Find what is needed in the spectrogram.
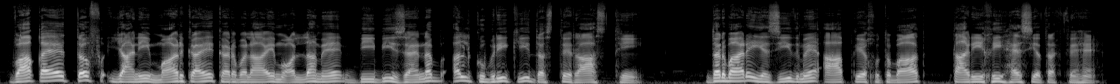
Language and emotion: Urdu, neutral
